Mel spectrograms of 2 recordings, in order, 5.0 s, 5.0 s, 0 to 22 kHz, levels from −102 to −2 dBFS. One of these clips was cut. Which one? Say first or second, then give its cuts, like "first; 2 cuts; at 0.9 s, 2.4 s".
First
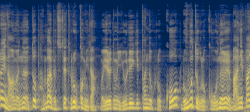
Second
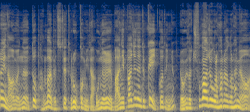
second; 2 cuts; at 1.9 s, 3.5 s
